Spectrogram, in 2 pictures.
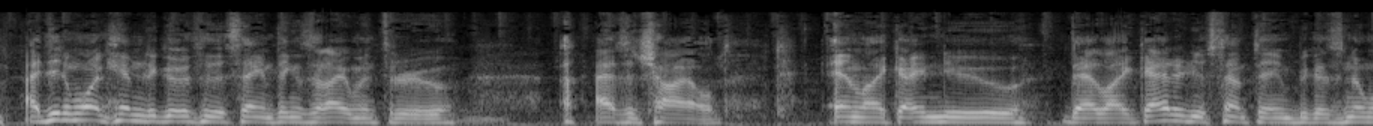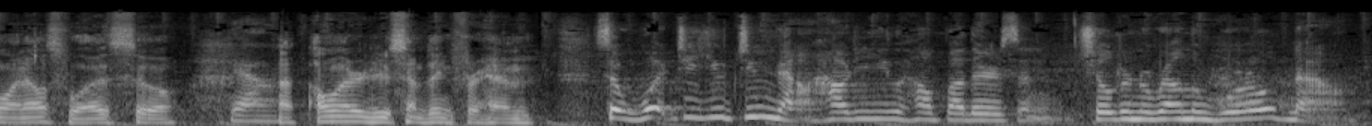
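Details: Adult man who stutters, founder of a stuttering nonprofit, who reports getting stuck on certain sounds, especially hello on the phone; a phrase repetition is heard here; stuttering.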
